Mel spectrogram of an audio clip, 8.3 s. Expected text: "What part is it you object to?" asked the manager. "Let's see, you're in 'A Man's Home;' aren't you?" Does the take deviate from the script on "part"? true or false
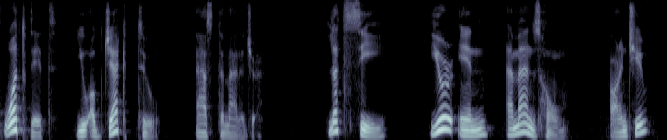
true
